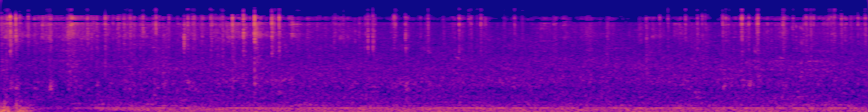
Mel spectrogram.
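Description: Pigeons kept on a rooftop coo in low, soft, continuous murmurs, several birds overlapping near and steady, with faint background hum and no talking.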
